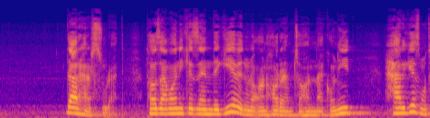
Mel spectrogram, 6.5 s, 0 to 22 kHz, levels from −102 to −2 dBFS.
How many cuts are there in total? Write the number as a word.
zero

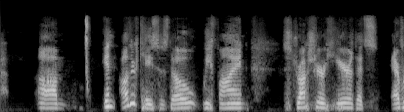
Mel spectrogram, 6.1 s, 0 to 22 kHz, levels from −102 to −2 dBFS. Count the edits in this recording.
zero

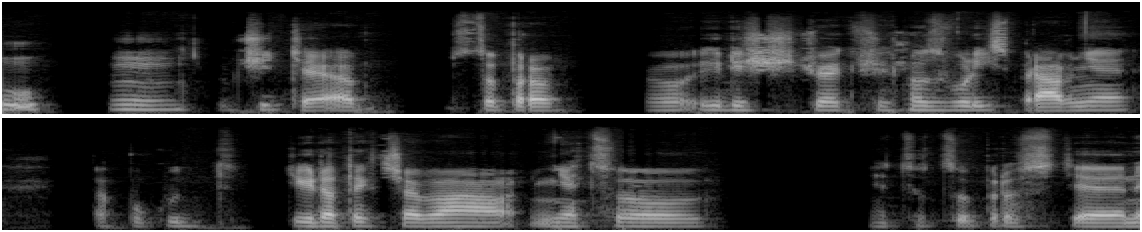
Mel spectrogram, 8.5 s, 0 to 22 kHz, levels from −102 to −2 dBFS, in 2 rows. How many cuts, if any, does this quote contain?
one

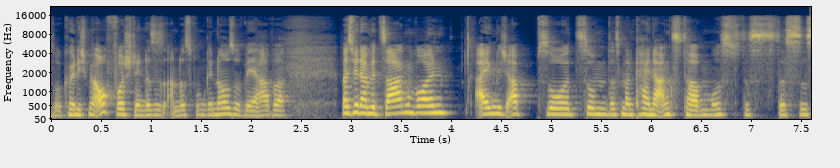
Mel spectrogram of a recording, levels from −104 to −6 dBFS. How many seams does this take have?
zero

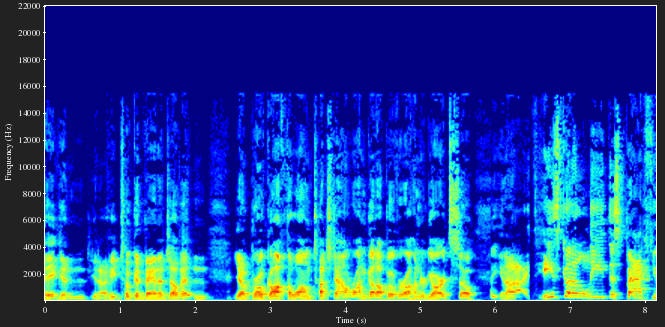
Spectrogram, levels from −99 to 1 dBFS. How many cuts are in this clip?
two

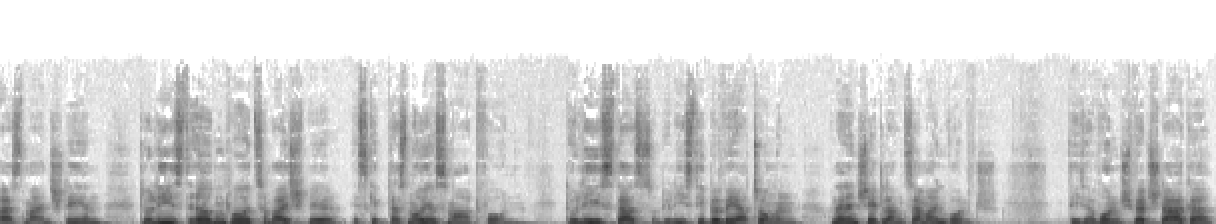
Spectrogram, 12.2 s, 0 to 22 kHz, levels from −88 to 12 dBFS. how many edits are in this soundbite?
one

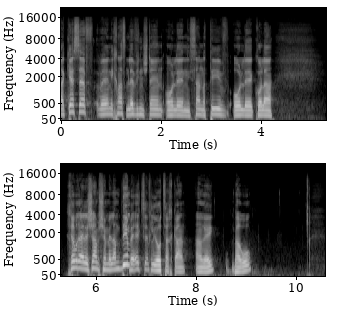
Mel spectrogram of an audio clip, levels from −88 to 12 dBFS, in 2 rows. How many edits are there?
three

